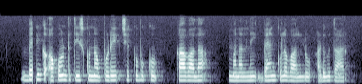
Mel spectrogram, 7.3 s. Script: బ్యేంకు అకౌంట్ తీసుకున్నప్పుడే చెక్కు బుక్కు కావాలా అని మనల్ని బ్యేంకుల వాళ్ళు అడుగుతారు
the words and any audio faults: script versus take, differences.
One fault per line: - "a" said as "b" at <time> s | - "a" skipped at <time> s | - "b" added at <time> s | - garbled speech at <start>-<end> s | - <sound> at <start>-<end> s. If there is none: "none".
- dropout at 0.6-0.7 s
- "అని" skipped at 4.0 s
